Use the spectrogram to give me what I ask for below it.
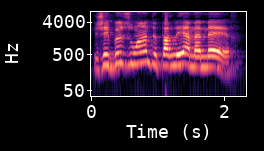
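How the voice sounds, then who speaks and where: A woman reading the lines of a gentle, timid young boy in her own voice. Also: sits high, measured pace, voice pushed up. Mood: earnest.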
